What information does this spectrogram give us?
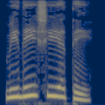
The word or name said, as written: ವಿದೇಶೀಯತೆ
